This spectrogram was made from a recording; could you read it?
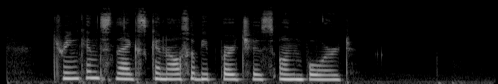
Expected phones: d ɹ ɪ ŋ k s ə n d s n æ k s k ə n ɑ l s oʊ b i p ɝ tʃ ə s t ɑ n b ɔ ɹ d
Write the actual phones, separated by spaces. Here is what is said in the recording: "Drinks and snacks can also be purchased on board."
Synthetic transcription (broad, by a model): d ɹ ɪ ŋ k ə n s n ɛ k s k ə n ɑ l s oʊ b i p ɝ tʃ ə s t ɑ n b ɔ ɹ d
